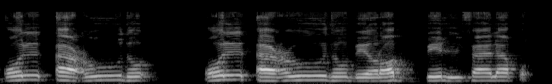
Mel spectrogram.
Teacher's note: تو قل اعوذ، پھر برب الفلق، را کو موٹا پڑھنا ہے۔ قل اعوذ میں عین جو ہے وہ اور حمزہ دونوں کو واضح پڑھنا ہے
